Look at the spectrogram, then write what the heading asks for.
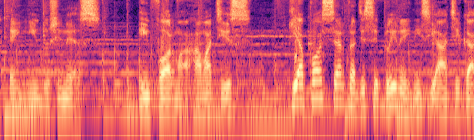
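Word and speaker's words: Ramatís: Unindo-se Rama e Atis, Sita ao inverso, resulta Rama-Atis, como realmente se pronuncia em indo-chinês. Informa Rama-Atis que após certa disciplina iniciática a que se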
